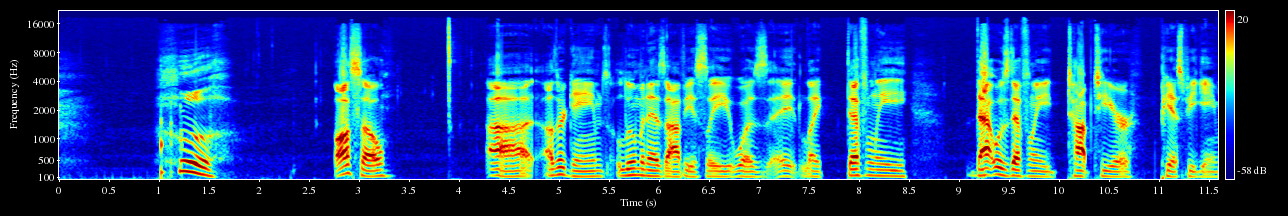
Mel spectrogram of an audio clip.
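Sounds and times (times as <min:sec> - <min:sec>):
person yawning: 0:01.0 - 0:01.8
speech: 0:01.2 - 0:01.7, 0:02.8 - 0:03.4, 0:04.3 - 0:11.5.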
